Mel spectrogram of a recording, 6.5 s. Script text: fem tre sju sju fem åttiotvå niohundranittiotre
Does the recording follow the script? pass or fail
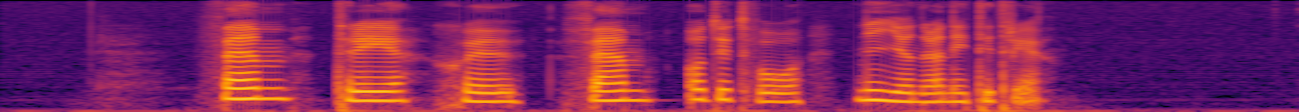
fail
